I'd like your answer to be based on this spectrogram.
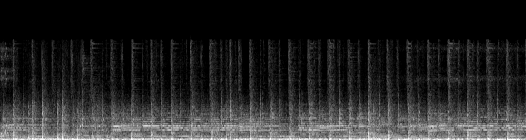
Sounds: Music

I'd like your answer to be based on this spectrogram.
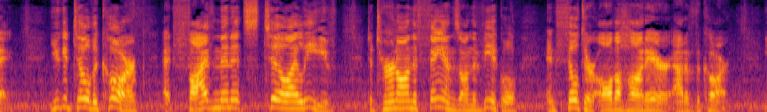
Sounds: Speech

